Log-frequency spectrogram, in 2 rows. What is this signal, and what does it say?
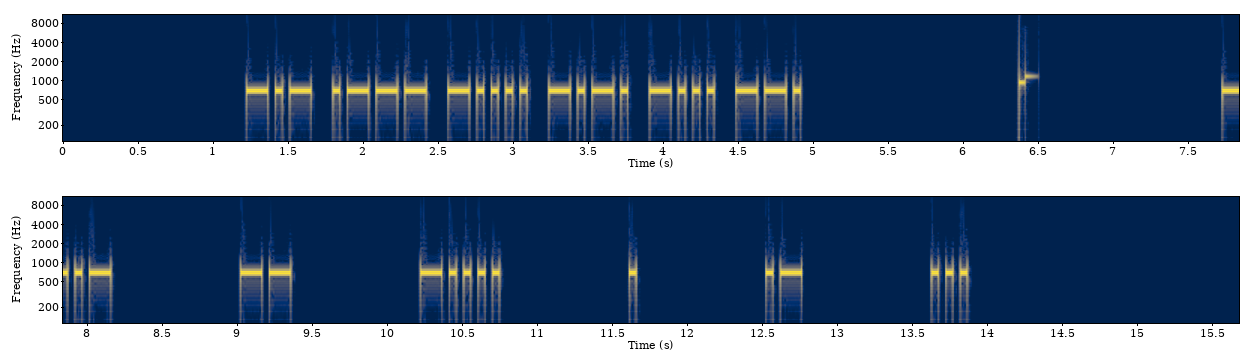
Morse code, heard as a keyed tone, about 25 wpm, spaced as for 13 wpm, 700 Hz. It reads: KJ6CBG KM6EAS
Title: USA Call Signs - 6 Characters - 6x Character Spacing - 25wpm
